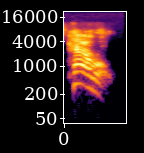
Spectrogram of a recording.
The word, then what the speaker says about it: Carol: My name is Carol. It's spelled with a C. The C is hard in that sense.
